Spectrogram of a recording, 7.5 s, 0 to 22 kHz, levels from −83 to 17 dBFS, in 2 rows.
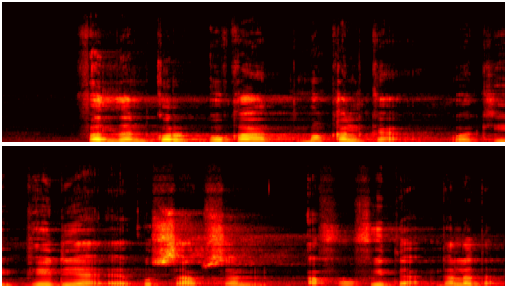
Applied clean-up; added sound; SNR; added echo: none; none; none; reverberation time 1.2 s.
